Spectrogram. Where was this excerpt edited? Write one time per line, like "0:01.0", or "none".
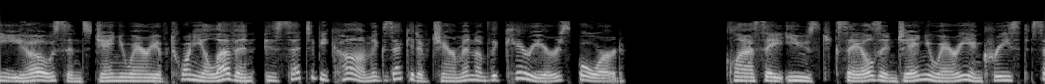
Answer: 0:08.3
